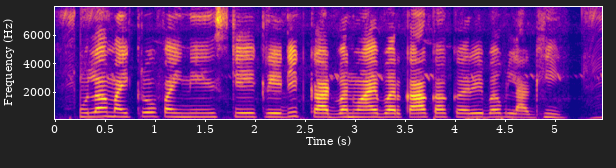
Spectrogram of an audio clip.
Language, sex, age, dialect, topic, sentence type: Chhattisgarhi, female, 46-50, Central, banking, question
